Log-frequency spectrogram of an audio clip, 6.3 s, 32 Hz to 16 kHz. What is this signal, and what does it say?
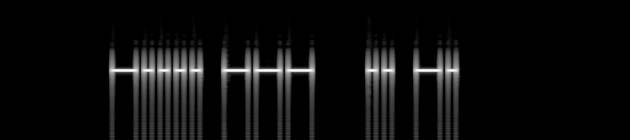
Morse code, heard as a keyed tone, about 15 wpm, 700 Hz. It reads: 6O IN
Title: Winter Field Day Exchanges Encore 15wpm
